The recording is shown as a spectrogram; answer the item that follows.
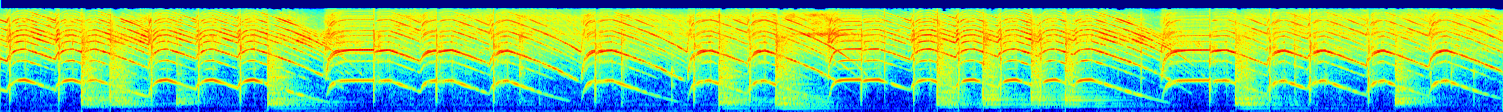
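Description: Synthesized laser-gun 'pew' sound effects: a continuous run of electronic tones, each sweeping up, sometimes held briefly, then gliding down, about two a second.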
